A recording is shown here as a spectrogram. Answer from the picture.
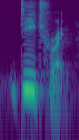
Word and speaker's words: Detroit: des des tois becomes Detroit and for a good number of speakers in Michigan the stress has now moved to the first syllable and it's Detroit we see this english'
